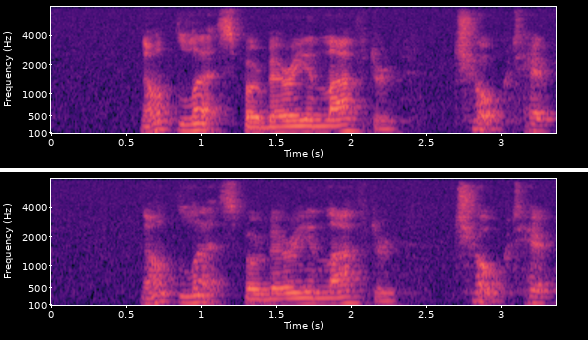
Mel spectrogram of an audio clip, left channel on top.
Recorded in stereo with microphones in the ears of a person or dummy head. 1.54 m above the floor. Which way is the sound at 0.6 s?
40° left (ahead or behind).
